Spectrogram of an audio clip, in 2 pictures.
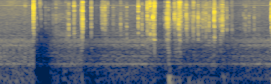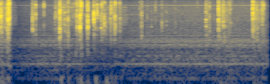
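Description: Typing a password on a computer keyboard: quick bursts of key clicks for about five seconds, then a few single key presses near the end, over a faint steady hum.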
